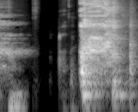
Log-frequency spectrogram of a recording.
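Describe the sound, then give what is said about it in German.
A person coughs, a loud, rough burst lasting under a second that follows a short vocal sound and a brief silence. “Weil ich muss nochmal husten.”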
